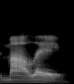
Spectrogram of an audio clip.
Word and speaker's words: Malé: The state capital is Malé with the little accent on the E, and the dominant religion is Islam.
